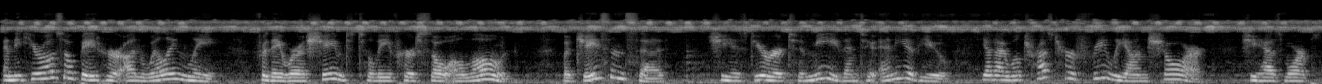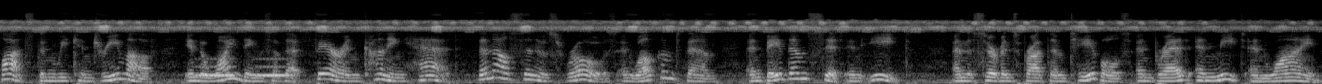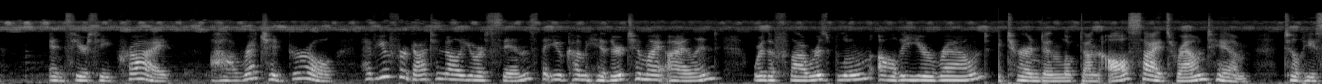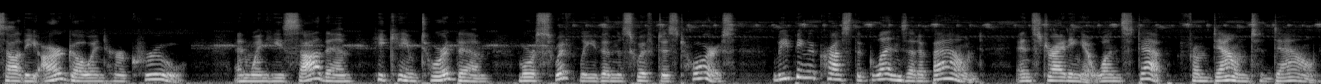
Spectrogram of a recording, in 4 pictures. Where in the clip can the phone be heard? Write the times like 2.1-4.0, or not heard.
15.1-16.1.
